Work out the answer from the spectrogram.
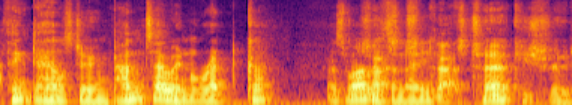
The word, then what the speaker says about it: Redcar: a cheap Istanbul Cafe in redka redka we're learning Dale told us how to pronounce that right on on Monday I found a cheap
